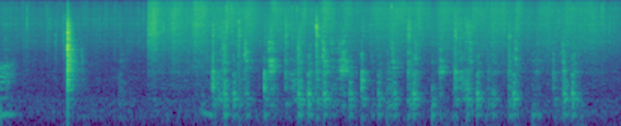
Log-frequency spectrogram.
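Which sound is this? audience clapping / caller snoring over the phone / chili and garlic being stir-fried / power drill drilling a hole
chili and garlic being stir-fried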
